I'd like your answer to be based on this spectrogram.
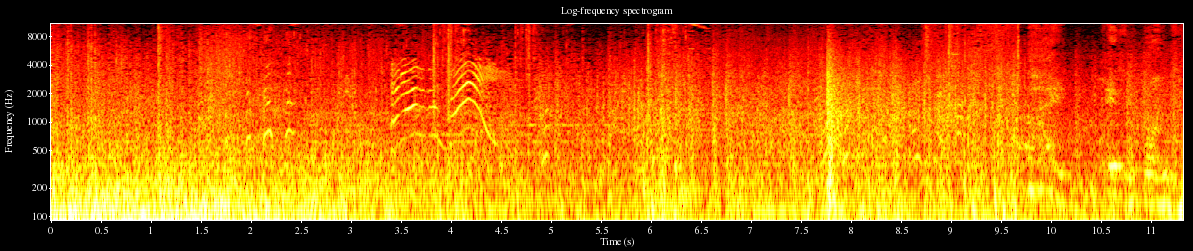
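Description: Air support laying down suppressing fire in The First Descendant, with loud booming explosions and rumbling bursts throughout, heavy at the start and continuing under intermittent speech.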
